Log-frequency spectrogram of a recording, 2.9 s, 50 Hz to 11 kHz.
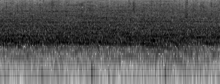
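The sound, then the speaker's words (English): A basketball arena crowd at a USF Bulls game cheers in a loud, steady roar in the final seconds as USF wins 75 to 51, a dense wash of voices holding without a break from start to finish. “Listen to this crowd.”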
